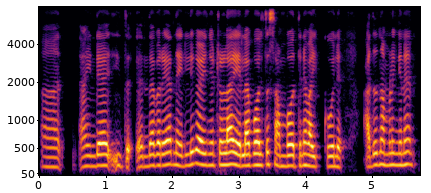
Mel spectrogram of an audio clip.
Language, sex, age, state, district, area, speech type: Malayalam, female, 60+, Kerala, Kozhikode, urban, spontaneous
